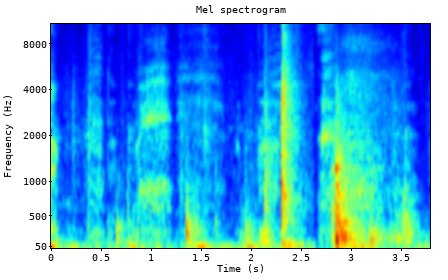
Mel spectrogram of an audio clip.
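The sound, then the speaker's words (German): A wooden desk drawer slides open with a scraping rattle and a couple of knocks, amid soft shuffling and handling noises. “Und, und was ist mit dieser Schublade da?”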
